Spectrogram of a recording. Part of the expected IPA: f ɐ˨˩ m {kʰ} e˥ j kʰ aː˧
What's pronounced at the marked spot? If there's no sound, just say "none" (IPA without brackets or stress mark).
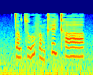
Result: kʰ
